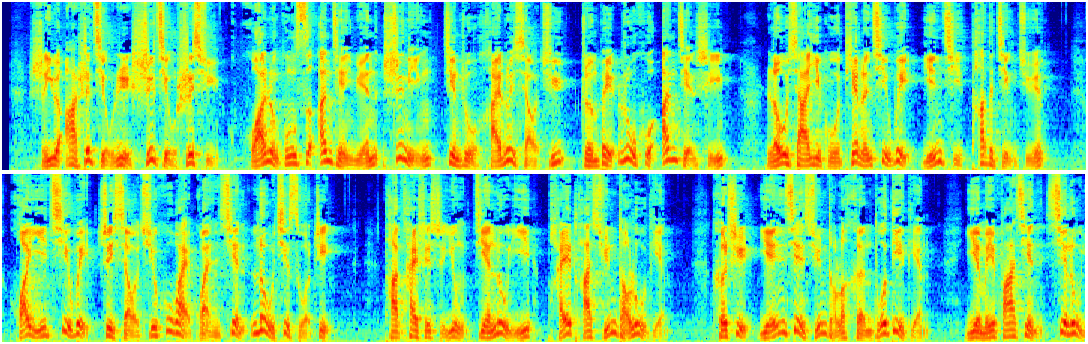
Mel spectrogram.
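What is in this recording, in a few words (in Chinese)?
男 人物 安检员个人事迹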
